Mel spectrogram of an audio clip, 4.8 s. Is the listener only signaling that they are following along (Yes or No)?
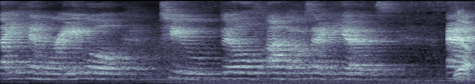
Yes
